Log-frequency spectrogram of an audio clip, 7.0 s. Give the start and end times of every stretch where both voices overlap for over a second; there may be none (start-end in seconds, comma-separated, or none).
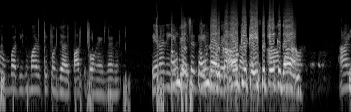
3.4-5.8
